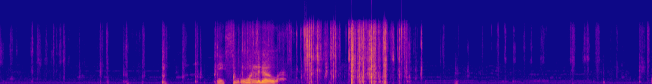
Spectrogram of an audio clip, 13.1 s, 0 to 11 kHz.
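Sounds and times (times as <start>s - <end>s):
cards clicking and sliding: 0.6s - 1.4s
foil wrapper tearing and crinkling: 4.9s - 8.4s.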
